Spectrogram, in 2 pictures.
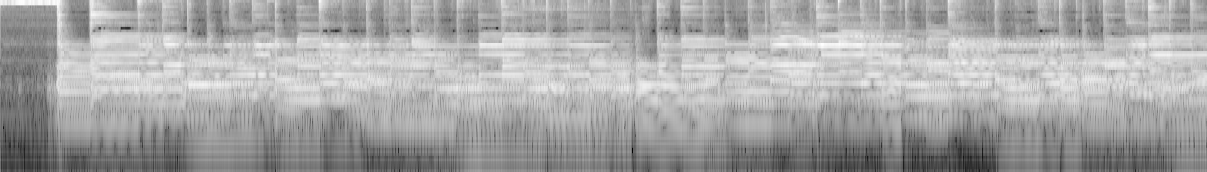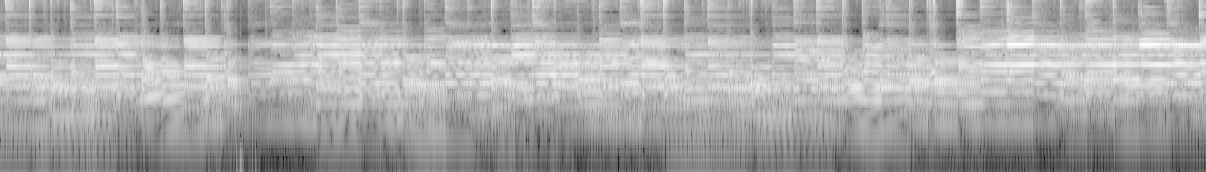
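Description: Twelve-string electric guitar played with a flat pick, picking a running chord pattern with notes ringing into each other. It starts about a second in and goes on without stopping, apart from a brief dip around eighteen seconds.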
